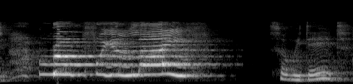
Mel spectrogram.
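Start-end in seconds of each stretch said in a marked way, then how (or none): 0.0-2.1 very high, loud, slow alarm shout; urgent shout. Acted. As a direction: shout for everyone to flee. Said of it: "Jody shouted".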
